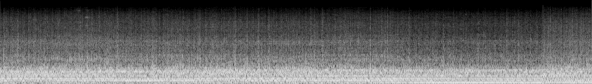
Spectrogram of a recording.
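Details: Chrysler 440 Six Pack with triple two-barrel carbs, after replacing a damaged carb gasket beside the power valve: smooth, steady V8 idle with an even low rumble, no misses, stumbles or knocks.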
